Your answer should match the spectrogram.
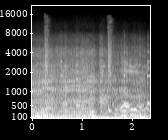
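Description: Motorcycle engine running steadily at low speed, a low even hum under road and wind noise.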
